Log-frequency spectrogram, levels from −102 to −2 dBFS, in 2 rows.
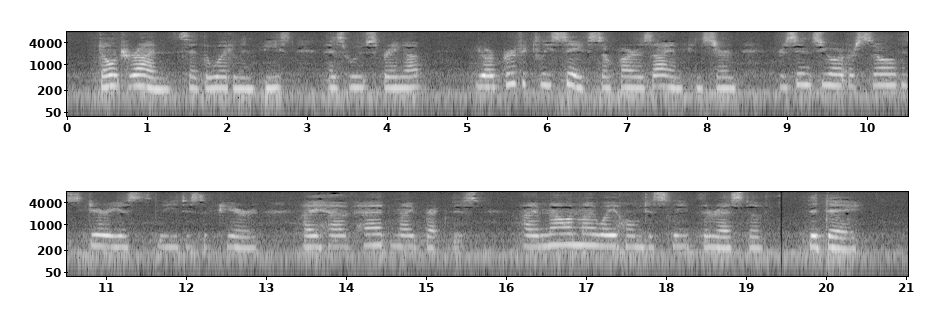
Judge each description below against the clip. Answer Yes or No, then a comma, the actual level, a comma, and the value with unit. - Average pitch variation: No, narrow, 2.2 semitones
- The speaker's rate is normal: No, slow, 130 wpm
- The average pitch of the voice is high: Yes, high, 245 Hz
